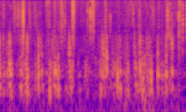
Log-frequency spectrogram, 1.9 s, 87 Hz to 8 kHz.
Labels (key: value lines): label: biophony, sea urchins (Echinidae)
recorder: SoundTrap 600 or HydroMoth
